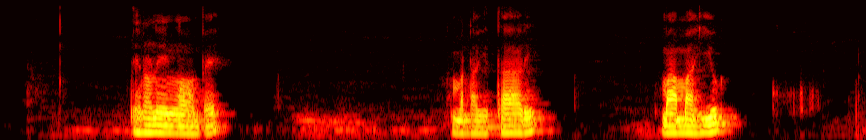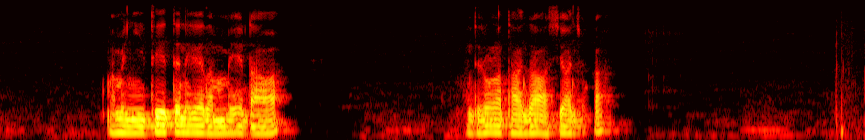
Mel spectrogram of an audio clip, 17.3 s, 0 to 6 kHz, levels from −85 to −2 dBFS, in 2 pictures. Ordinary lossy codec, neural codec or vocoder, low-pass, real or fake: none; none; 5.4 kHz; real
